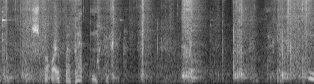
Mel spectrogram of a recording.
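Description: Paper packaging rustles and tears.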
